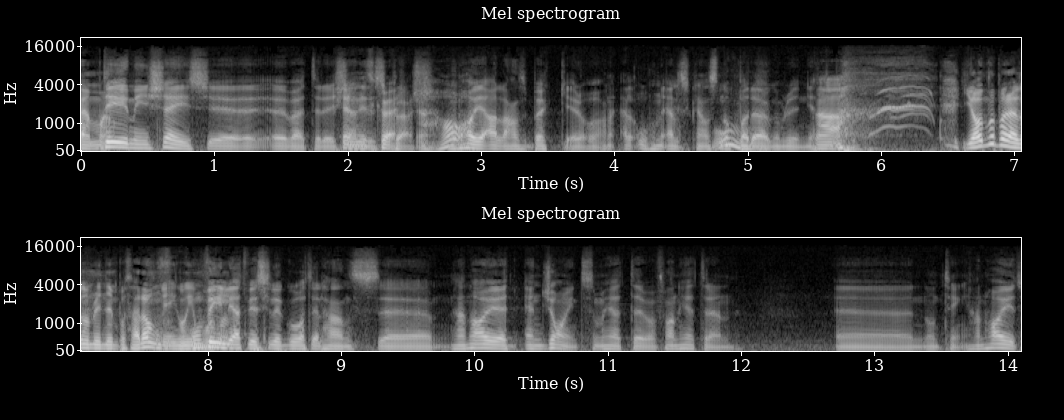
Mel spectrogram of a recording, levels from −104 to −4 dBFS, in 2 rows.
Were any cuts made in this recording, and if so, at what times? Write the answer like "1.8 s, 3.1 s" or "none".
none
